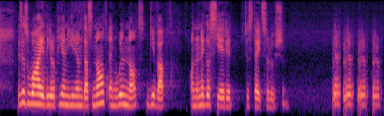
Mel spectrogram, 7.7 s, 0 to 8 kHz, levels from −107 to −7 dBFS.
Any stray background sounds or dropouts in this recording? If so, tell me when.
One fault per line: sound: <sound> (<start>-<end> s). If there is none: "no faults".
sound: laugh (6.6-7.6 s)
